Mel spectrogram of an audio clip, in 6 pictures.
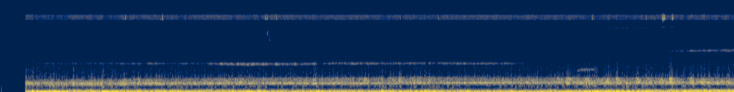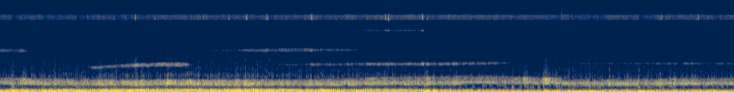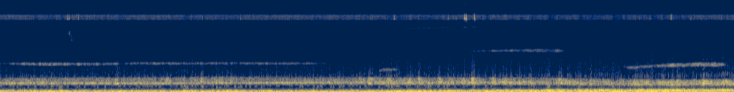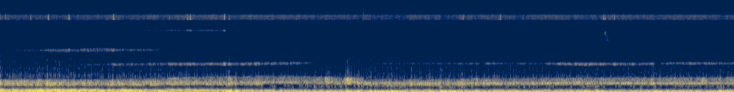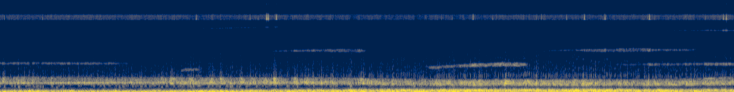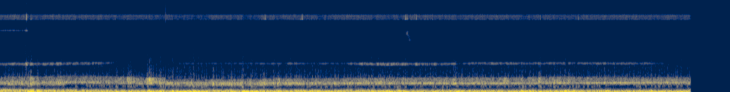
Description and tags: ambient, tense soundscapes and rumbles based on ambient/soundfield microphone recording inside a running train.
